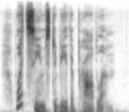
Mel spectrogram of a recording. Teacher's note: The key stress falls on seems and problem.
